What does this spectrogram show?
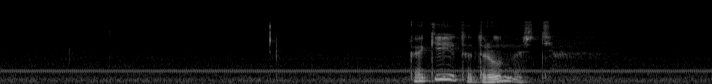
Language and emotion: Russian, sad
